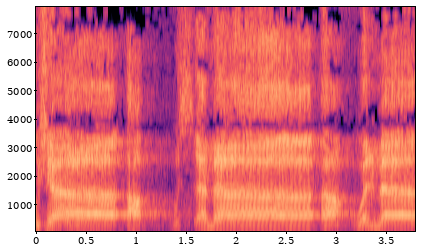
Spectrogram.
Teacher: نافع يشبع المد لبعد الهمزة، لأن حرف المد ضعيف والهمزة بعيدة المخرج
